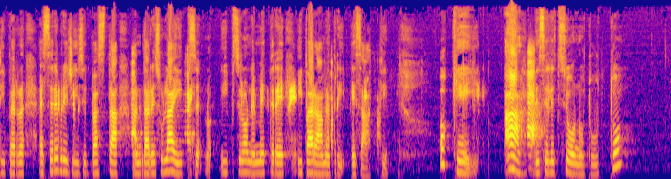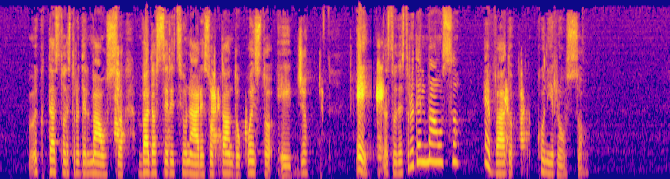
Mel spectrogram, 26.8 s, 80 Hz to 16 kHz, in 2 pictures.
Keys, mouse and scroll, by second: 5.7-9.2 middle drag, 9.3 a, 11.9-13.8 right drag, 14.8-17.2 middle drag, 19.3 e, 21.0-22.8 drag, 23.0-24.7 middle drag, 24.0-25.8 drag, 26.5-26.8 middle drag.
